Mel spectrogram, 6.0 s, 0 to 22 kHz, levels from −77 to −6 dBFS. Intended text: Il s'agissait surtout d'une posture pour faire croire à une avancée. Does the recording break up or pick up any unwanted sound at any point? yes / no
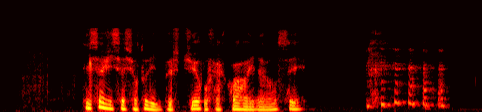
yes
